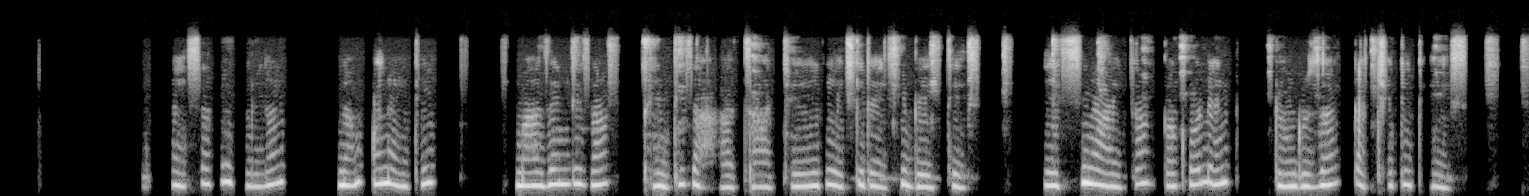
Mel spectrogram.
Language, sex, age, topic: Gamo, female, 25-35, government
